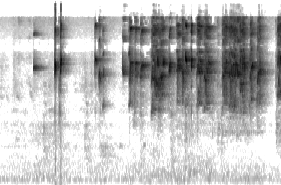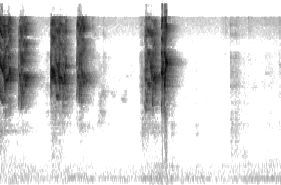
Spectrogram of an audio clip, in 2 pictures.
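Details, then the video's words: Blue lovebird in a lively run of harsh, high, squeaky chirps, rapid and choppy for several seconds, then a last burst and quiet; faint hum below. "LOVE BIRD GACOR"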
